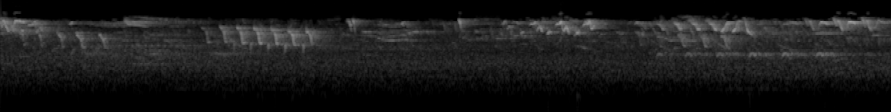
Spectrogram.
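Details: Sparrows in the morning: bursts of high, thin chirps and short trills come in clusters, several birds overlapping, with steady background noise between phrases.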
